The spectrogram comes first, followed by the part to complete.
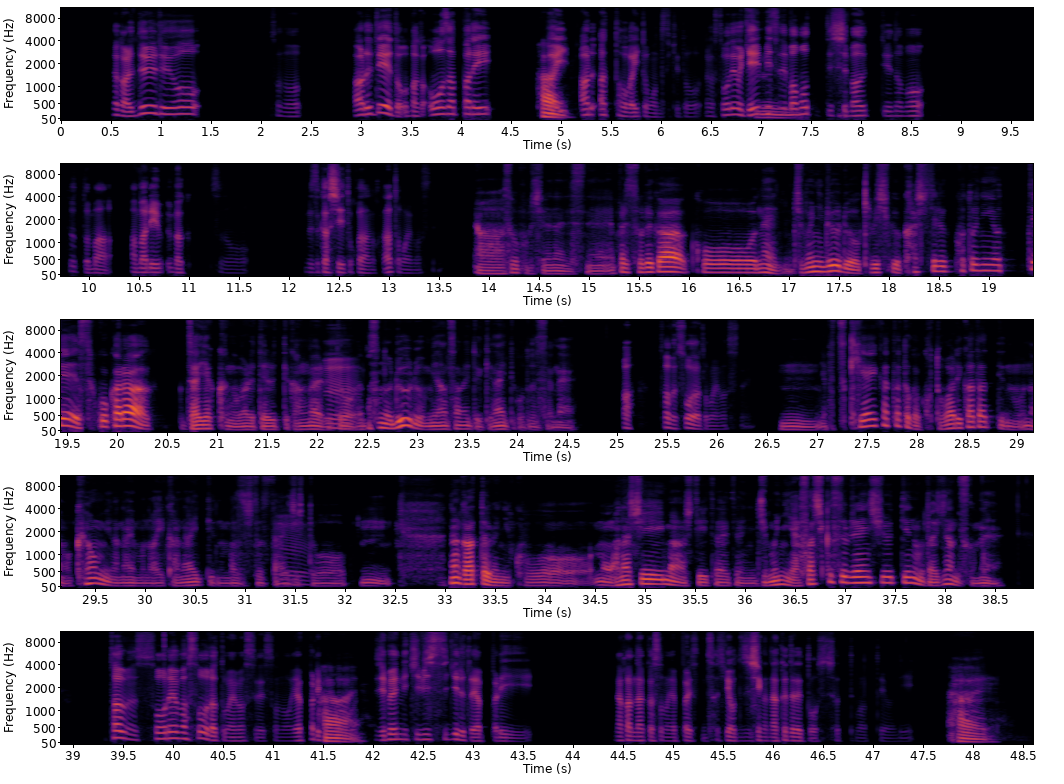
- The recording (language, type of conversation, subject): Japanese, advice, 外食や飲み会で食べると強い罪悪感を感じてしまうのはなぜですか？
- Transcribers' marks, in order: lip smack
